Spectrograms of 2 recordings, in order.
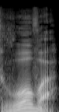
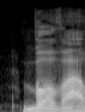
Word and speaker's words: Бова: Бова? Может, Вова? Ну, там одну букву перепутали, бывает же. Нет, Никитушка, Бова он и есть Бова, с ударением на последнюю букву.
